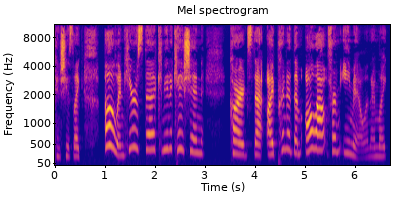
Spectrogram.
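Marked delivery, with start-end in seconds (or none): 1.0-6.2 higher-pitched, breezy chatter; bubbly coworker. Retold or imitated. Coworker popping back with printed cards, bubbly. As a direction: lightly imitate a chirpy coworker bopping in. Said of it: "bopping back".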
